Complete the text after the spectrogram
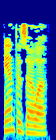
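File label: "anthozoa", British English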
